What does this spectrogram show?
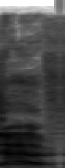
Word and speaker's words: deaf: That guy that always gets deaf. us. I thought you said death right Yeah.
